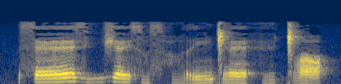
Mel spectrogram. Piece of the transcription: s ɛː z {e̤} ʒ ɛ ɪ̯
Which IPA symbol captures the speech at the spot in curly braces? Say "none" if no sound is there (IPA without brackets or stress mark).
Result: i̤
